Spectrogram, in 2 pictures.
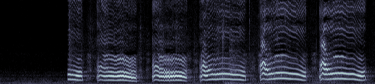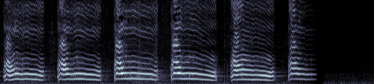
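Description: French bulldog puppy calling out in about a dozen drawn-out cries in a row, each rising then falling in pitch.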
